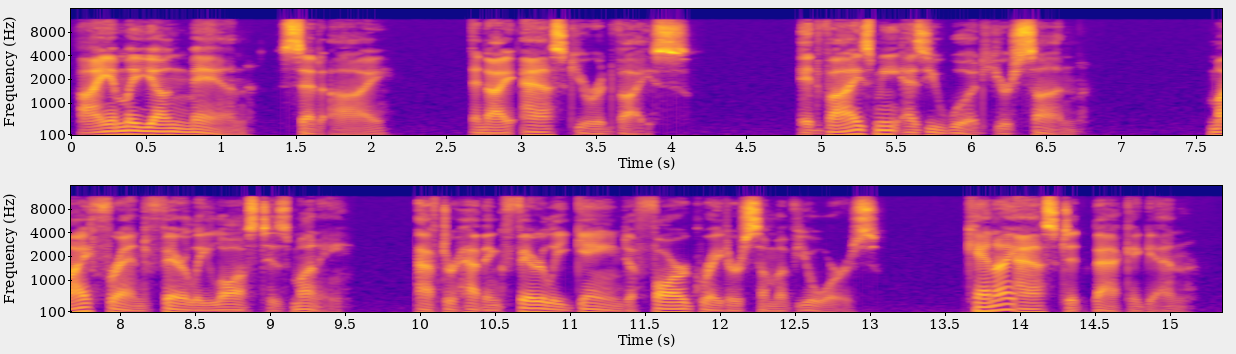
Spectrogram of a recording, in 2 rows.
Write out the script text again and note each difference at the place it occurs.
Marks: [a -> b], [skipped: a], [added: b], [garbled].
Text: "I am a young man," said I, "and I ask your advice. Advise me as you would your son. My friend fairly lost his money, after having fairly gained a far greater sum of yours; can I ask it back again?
"I am a young man," said I, "and I ask your advice. Advise me as you would your son. My friend fairly lost his money, after having fairly gained a far greater sum of yours; can I ask it back again?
